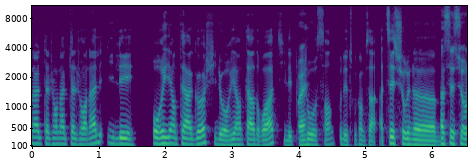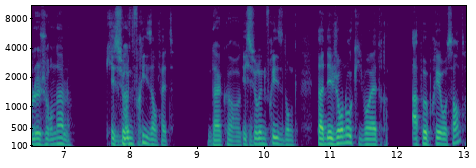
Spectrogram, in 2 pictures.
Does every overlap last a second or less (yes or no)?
yes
